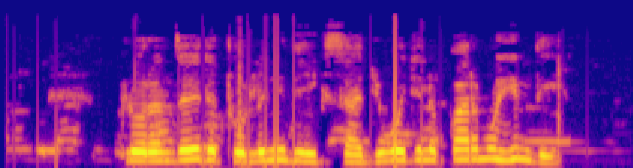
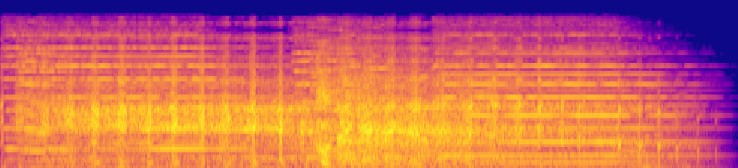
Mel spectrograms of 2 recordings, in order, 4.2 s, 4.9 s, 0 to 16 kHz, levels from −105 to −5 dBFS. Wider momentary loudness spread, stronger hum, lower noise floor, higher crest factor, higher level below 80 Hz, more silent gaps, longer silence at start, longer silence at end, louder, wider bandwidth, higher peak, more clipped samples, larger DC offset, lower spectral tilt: about the same, 9 LU vs 8 LU; neither; first, -40 dBFS vs -34 dBFS; about the same, 14 dB vs 12 dB; second, -54 dBFS vs -38 dBFS; neither; first, 0.25 s vs 0 s; first, 0.5 s vs 0.25 s; about the same, -14 LUFS vs -12 LUFS; second, 7.6 kHz vs 11 kHz; about the same, 0 dBFS vs 0 dBFS; neither; second, under 0.1% vs 0.9%; first, -7.5 dB/octave vs -4 dB/octave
